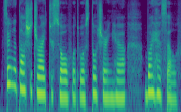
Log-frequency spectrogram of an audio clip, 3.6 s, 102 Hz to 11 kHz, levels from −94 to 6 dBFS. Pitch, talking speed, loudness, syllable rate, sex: 215 Hz, 180 wpm, -18 LUFS, 5.4 syllables/s, female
